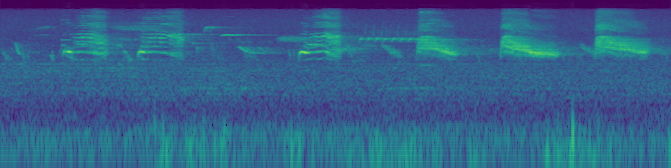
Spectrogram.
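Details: Bird singing outdoors with a variety of sounds: bursts of bright, twittering phrases with descending whistles and buzzy trills, separated by short pauses, over a steady low rumble of background noise.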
